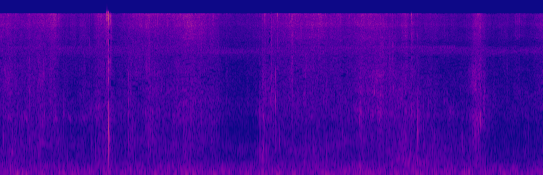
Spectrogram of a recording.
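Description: Footsteps of several people walking over wet mud and dry grass, with scattered soft crunches and one sharp click a little under a second in.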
